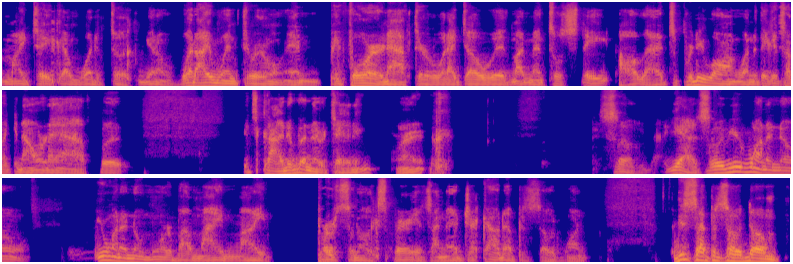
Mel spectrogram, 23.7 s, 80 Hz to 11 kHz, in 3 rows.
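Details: Man who had a total laryngectomy in 2020 and speaks without a larynx; alaryngeal speech after total laryngectomy.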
